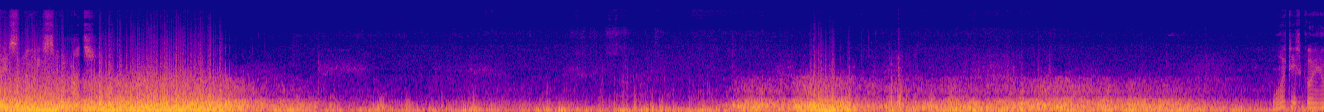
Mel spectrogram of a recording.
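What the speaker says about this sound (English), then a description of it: "this is a volcano which generates incredible noise" The La Palma volcano erupts and degasses in a deep, rumbling roar that swells and fades in long waves, with wind buffeting the microphone and a voice talking at times.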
